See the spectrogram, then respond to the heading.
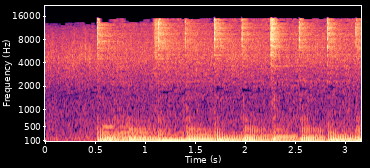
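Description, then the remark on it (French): Steady hiss of falling rain, soon joined by a calm musical intro with low sustained chords and soft, regular cymbal-like taps over the continuous downpour. “Avec la pluie qui tombe, mais c'est calme.”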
